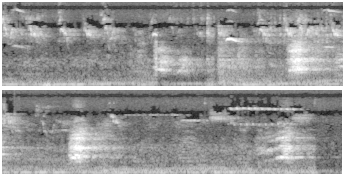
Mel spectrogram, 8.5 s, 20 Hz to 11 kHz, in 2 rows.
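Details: Husky barking on 2 April 2022 at 2:57 pm: four short, harsh barks spaced irregularly over about six seconds, each loud burst standing out above steady chirping of small birds and a low background rumble.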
